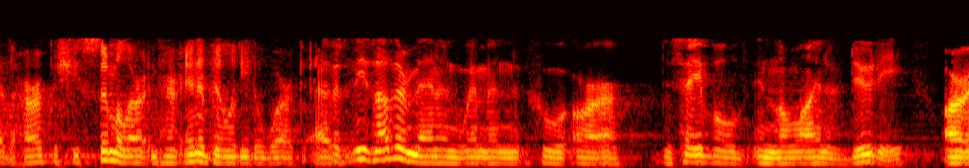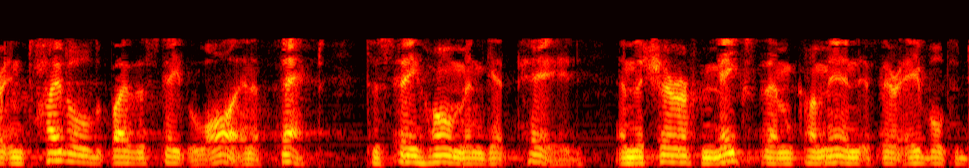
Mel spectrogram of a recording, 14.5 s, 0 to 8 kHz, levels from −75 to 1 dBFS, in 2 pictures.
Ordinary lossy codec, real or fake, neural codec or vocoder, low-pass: AAC, 16 kbps; fake; vocoder, 44.1 kHz, 128 mel bands every 256 samples, BigVGAN v2; 7.2 kHz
